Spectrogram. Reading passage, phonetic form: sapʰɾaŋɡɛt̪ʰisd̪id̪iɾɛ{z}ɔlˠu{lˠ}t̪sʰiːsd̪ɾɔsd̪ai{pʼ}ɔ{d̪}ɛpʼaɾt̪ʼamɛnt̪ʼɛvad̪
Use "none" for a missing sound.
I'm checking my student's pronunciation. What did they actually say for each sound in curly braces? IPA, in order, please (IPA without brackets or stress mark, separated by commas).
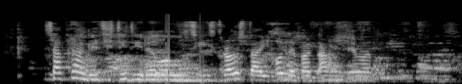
v, none, qʼ, d̪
